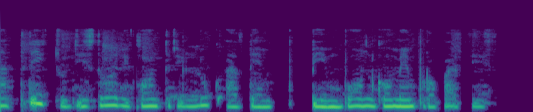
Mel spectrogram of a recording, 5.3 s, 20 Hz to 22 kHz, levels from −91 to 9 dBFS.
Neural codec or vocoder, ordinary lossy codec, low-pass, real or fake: none; none; none; real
